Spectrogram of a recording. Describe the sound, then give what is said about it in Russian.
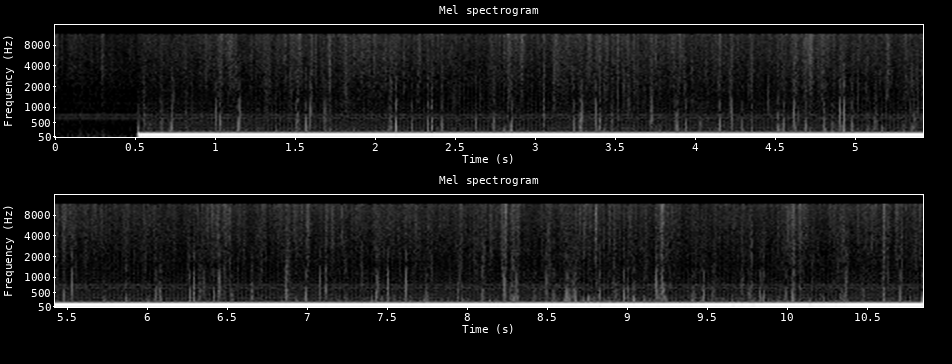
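A single steady, low-pitched pure tone from a test recording, played to check that the left and right loudspeakers are correctly phased, begins after a brief moment of near silence and holds at constant loudness for about ten seconds, with no voices or other sounds. “и правый громкоговорители надо сдвинуть вплотную друг к другу и, не нарушая предыдущие регулировки, прослушать запись чистого тона.”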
